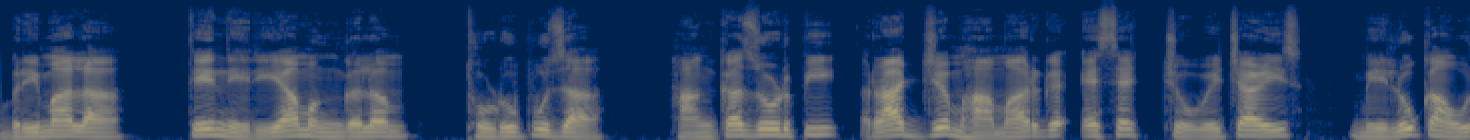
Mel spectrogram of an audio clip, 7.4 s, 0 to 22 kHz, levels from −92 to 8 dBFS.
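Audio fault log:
No technical fault can be heard anywhere in this speech recording; the signal stays steady and intact across the whole clip.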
